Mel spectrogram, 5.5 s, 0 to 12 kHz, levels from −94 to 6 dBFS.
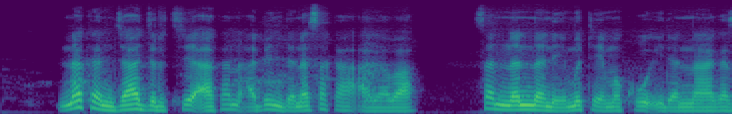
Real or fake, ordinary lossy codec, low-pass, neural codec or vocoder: real; none; 10.8 kHz; none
